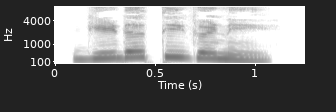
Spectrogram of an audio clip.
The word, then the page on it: ಕುಡಿತೆಗಣ್ಣು: kuḍitegaṇṇu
